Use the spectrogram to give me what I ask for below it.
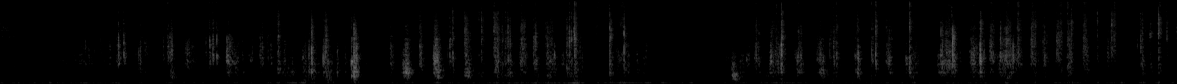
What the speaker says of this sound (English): and then cut out our squares.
